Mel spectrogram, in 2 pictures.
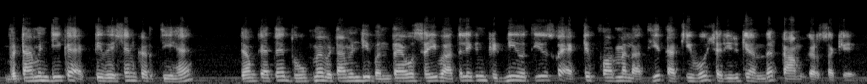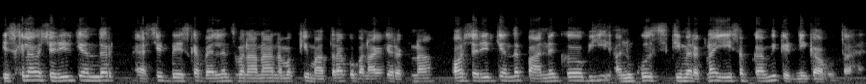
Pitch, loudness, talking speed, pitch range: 165 Hz, -22 LUFS, 255 wpm, 150-180 Hz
